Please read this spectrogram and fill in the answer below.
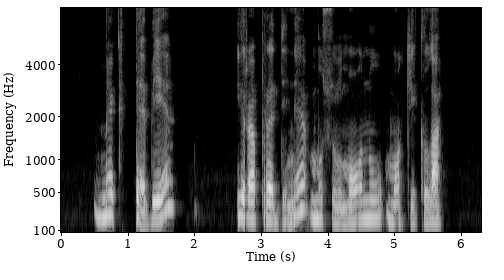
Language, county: Lithuanian, Panevėžys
